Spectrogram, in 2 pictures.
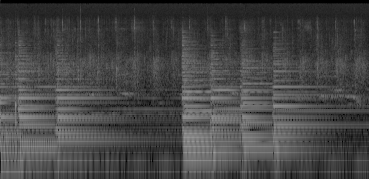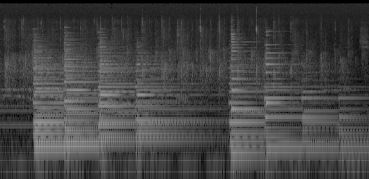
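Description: After a prayer, a crowd claps hands unto God in a steady wash of applause over sustained keyboard chords, the music swelling back in with strong accents every few seconds.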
